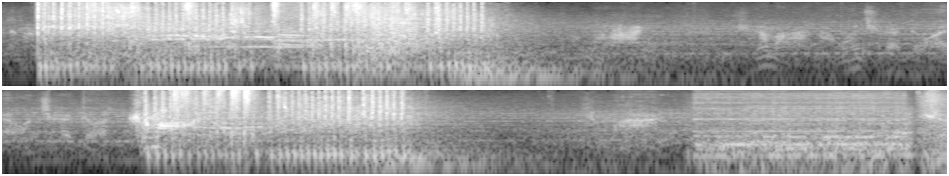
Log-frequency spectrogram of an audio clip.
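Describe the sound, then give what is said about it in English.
Machine gun fire in a film, with heavy, booming, bass-rich shots in three long sustained bursts separated by quieter stretches. “And the sound design too, when he's firing the machine gun, like that thunder, like that sound design is impeccable. Just the thunderousness of the shots from the machine gun have the real bass to them.”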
